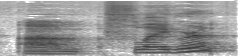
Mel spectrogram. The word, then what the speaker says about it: flagrant: after the word then the difference between fragrant and flagrant is of course this r versus this l flagrant otherwise has the same pronunciation as fragrant same syllable stress same length and reduced vowel in the second syllable so just watch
